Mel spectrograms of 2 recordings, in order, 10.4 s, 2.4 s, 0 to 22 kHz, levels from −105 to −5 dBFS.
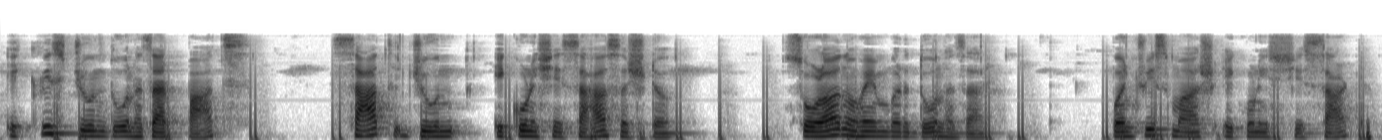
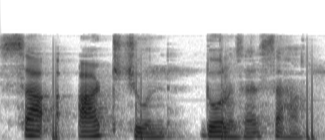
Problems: constant background noise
